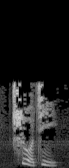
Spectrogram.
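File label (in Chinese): "设计", Mandarin Chinese; chinese-flashcards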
